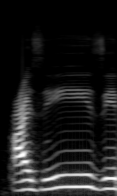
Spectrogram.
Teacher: زا کی ادائیگی میں سیٹی جیسی آواز آنی چاہیے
